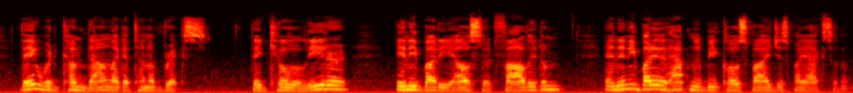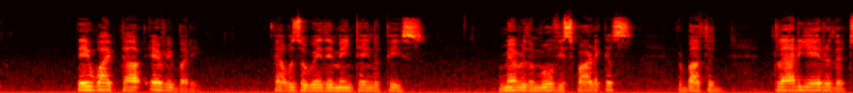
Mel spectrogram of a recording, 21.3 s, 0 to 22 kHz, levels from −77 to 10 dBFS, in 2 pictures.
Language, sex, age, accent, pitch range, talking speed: English, male, 60-79, American, 120-155 Hz, 140 wpm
